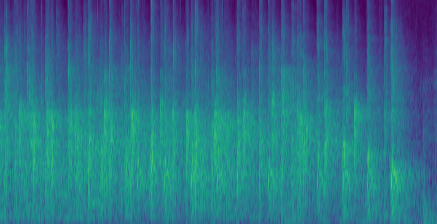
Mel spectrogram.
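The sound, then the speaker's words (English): Steady audience applause with dense overlapping clapping, holding loud and even for several seconds before thinning at the end, with no clear speech over it. “So a round of applause there, please.”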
